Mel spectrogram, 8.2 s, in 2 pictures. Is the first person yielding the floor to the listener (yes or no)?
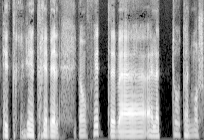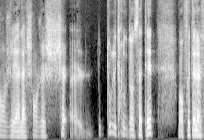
no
